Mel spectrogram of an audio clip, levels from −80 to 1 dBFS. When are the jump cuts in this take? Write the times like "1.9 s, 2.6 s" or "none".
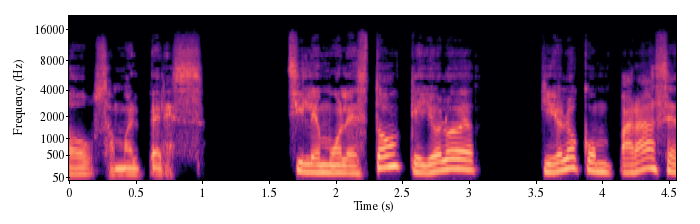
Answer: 1.6 s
